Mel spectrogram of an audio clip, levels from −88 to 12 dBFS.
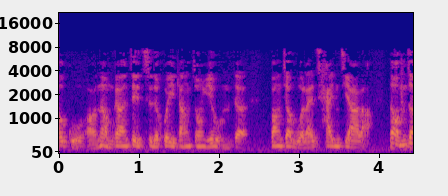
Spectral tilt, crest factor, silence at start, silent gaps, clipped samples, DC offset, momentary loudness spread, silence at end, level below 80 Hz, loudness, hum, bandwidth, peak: -4 dB/octave; 20 dB; 0 s; none; under 0.1%; under 0.1%; 5 LU; 0 s; -62 dBFS; -27 LUFS; none; 8 kHz; -6 dBFS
